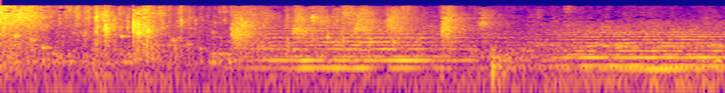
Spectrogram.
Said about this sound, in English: In the bathroom, she turns on the showerhead. As the water runs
